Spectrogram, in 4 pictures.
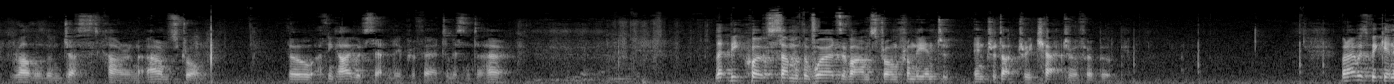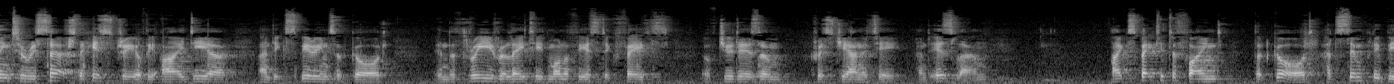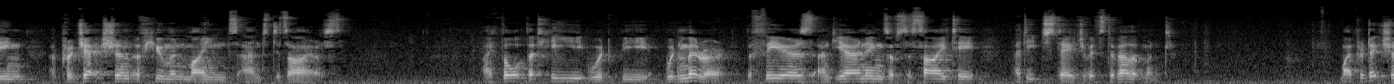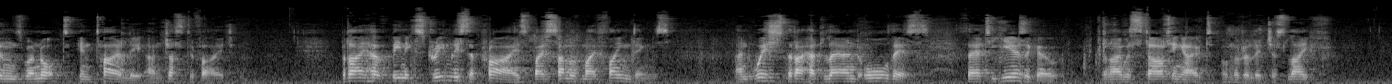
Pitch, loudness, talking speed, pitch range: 125 Hz, -21 LUFS, 140 wpm, 115-140 Hz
